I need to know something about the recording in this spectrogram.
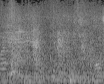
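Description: A few hard steps clopping on a stone pavement over a murmur of background voices.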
